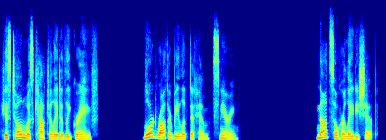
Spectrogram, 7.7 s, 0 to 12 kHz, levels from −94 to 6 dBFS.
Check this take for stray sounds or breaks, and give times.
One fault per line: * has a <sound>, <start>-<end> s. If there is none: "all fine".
all fine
